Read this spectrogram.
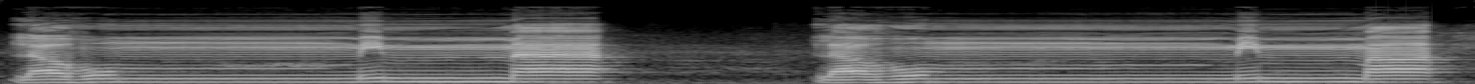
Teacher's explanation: یہاں پر دونوں میم پر جو ہے نا شد ہے، دونوں میم پر غنہ کریں گے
